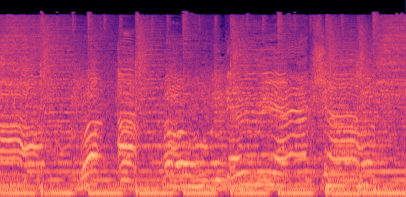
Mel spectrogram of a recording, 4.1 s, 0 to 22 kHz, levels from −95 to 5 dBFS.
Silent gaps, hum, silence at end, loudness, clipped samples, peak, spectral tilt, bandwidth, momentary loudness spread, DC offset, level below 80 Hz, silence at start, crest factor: none; none; 0 s; -11 LUFS; under 0.1%; 0 dBFS; -4.5 dB/octave; 17.5 kHz; 2 LU; under 0.1%; -24 dBFS; 0 s; 10 dB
